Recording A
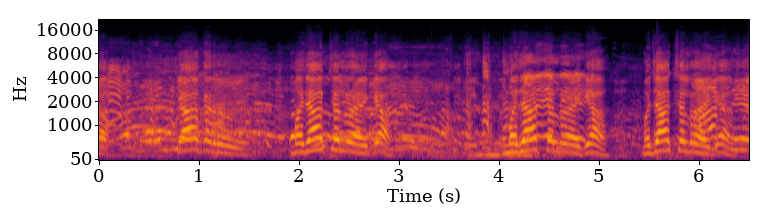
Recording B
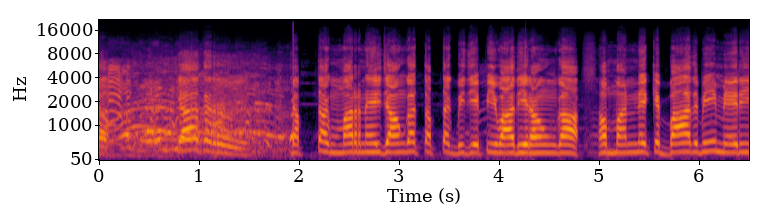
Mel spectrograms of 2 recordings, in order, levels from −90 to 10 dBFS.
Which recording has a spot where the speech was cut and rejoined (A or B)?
B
